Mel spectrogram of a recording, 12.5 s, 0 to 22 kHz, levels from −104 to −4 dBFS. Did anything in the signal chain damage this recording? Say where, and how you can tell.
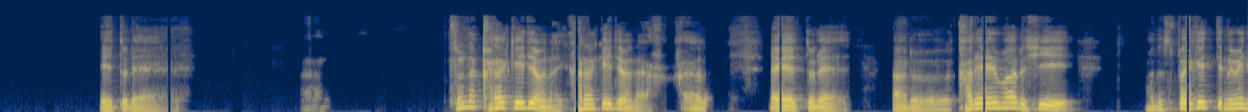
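Yes. At the encoding stage, the audio was compressed in two-second pieces and joined without trimming each encoder run's start-up delay and final-frame padding. The result is a gap at a join of encoded pieces every 2.0 s, at 1.68, 3.71, 5.75, 7.79, 9.82 and 11.86 s. Each is a hole of about 37 ms (36 ms for the first) that cuts into continuous speech with smeared edges. The speech then resumes exactly where it stopped.

At 6.02 and 10.23 s there are two short jumps where the speech skips forward with no silence, each losing around 10 ms of sound. This is likely a dropped buffer (overrun) at the driver or buffer stage: the capture software fell behind, the hardware overwrote samples it had not yet collected, and the audio on either side of the loss was spliced directly together, producing the skip.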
